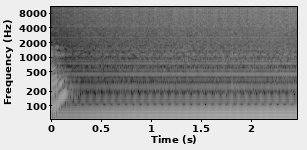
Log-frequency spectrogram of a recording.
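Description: Steady electrical hum: a low drone with fainter, evenly pitched higher tones above it, unchanging throughout.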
